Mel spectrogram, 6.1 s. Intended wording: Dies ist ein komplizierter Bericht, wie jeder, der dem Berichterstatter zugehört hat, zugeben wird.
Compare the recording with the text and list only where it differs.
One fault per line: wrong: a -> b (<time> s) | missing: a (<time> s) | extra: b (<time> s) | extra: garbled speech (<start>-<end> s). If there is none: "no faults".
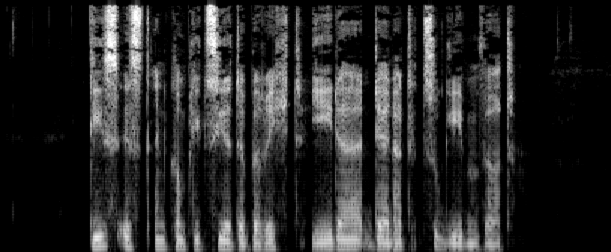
missing: wie (3.0 s)
missing: dem Berichterstatter zugehört (3.9 s)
